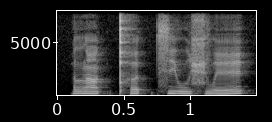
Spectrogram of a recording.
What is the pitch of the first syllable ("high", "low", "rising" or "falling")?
low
